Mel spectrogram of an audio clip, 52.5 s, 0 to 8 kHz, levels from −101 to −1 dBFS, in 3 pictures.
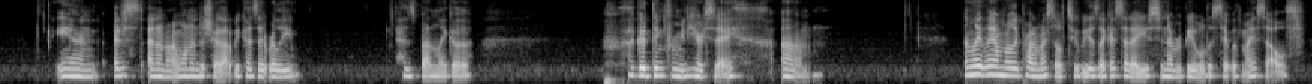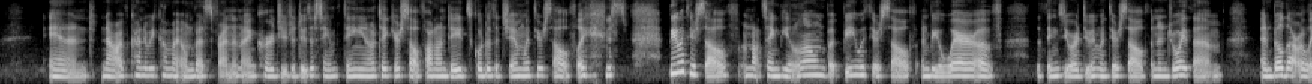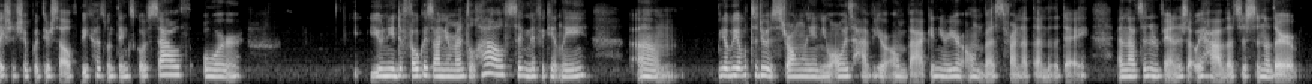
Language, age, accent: English, 20-39, American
